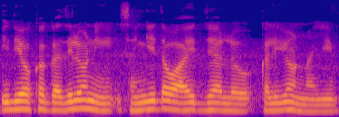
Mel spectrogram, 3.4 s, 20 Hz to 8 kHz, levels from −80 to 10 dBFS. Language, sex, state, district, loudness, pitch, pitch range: Telugu, male, Telangana, Hyderabad, -15 LUFS, 145 Hz, 135-155 Hz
